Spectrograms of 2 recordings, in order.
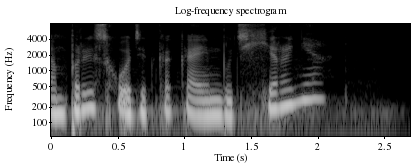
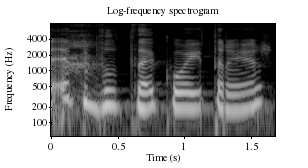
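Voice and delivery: ordinary delivery

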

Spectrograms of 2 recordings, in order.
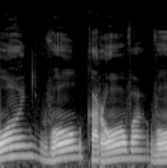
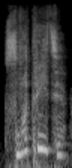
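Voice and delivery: put-on high excited child voice; delighted boy; 11 semitones higher than usual. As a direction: squeal with joy at the bird. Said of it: "обрадовался Тиль-Тиль".

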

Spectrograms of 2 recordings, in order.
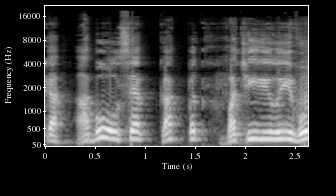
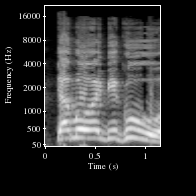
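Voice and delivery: shouting; 6 semitones higher, 3 dB louder than usual. Acted. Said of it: "кричит".

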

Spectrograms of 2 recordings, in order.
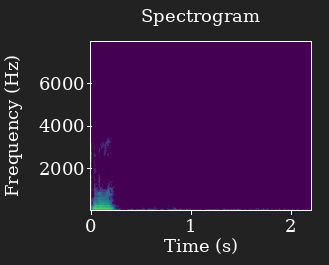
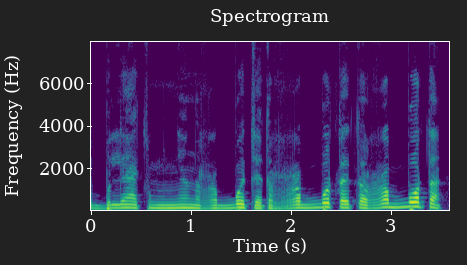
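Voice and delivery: whiny stressed office worker; 5 dB louder than usual. Retold or imitated. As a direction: moan about work, building louder. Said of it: "они такие".

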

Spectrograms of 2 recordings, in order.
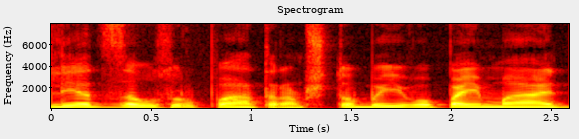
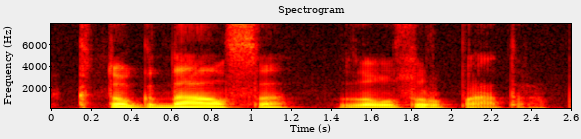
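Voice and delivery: ordinary delivery

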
